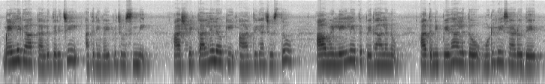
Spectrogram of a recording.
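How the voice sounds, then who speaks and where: A woman narrating a romantic family story in a smooth, measured, scripted reading. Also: on the high side, steady tone, warm tone.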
